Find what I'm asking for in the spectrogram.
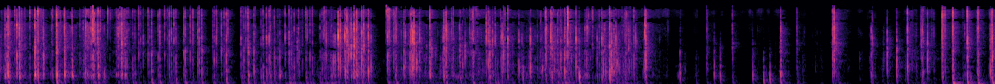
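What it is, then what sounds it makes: Plastic dog food bag. Long glittery nails tap and scratch quickly on the side gusset of a full plastic dog food bag, near the barcode and weight label. The result is a dense run of sharp, bright, crinkly clicks and scrapes, with a brief pause just before the four-second mark and sparser, more separated taps toward the end.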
